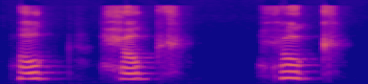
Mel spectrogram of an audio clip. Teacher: Huk, for dhamma circle is attached with kaf. Kaf will get sifa of hams, and hams is flow of breath.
